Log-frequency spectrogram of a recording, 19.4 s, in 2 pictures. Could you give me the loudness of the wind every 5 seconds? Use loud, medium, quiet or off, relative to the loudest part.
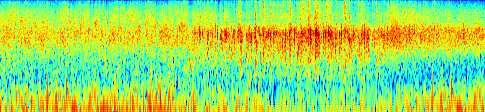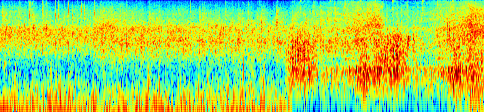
medium, medium, medium, loud.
